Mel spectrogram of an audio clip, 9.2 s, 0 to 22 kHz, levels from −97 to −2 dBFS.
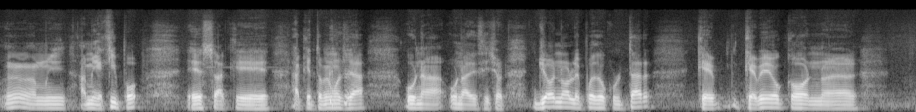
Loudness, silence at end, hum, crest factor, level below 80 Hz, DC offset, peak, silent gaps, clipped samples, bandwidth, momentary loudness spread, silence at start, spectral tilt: -17 LUFS; 0.35 s; none; 16 dB; -56 dBFS; under 0.1%; 0 dBFS; none; under 0.1%; 15 kHz; 10 LU; 0 s; -6.5 dB/octave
